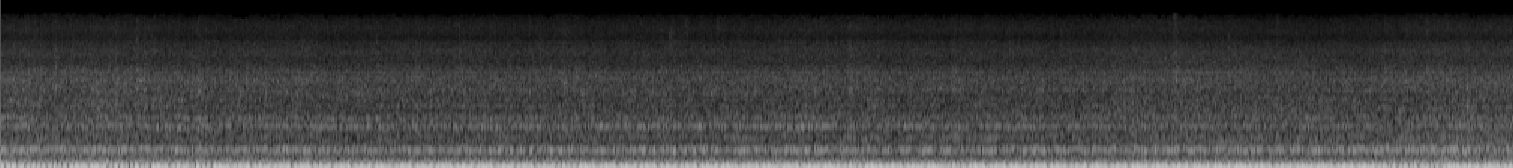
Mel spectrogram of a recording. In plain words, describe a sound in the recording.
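A garage door rumbles and rattles as it rolls open.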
